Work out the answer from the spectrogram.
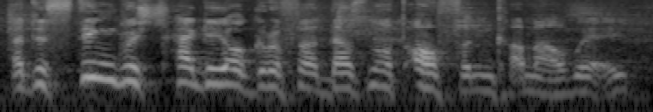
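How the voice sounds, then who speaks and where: A woman's voice: mid-range voice, lively intonation, darkish tone, natural voice. An actress playing an imperious, shrewd woman who runs a company, formal and persuasive in a radio drama. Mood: flattering. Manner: formal, deliberate, coaxing. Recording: hissy 1980 radio cassette transfer.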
